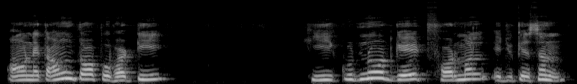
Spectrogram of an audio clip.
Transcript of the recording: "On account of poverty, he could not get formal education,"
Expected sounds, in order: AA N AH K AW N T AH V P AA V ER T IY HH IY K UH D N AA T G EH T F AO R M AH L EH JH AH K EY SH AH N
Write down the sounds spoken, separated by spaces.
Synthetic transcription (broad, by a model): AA N AH K AW N T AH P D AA B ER T IY HH IY K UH D N AA T G EH T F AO R M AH L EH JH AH K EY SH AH N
